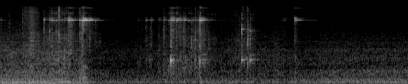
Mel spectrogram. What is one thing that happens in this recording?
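A heavy metal chain clinks and rattles close by.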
